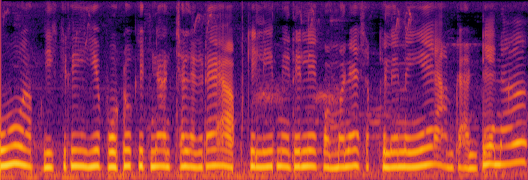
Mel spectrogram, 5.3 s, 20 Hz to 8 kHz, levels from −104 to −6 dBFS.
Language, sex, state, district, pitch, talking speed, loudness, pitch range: Hindi, female, Bihar, Supaul, 250 Hz, 315 wpm, -26 LUFS, 245-260 Hz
